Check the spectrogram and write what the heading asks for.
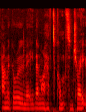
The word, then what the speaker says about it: amigurumi: If I'm doing something like amigurumi, then I have to concentrate really hard, which is, as you know, do you know what amigurumi is?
